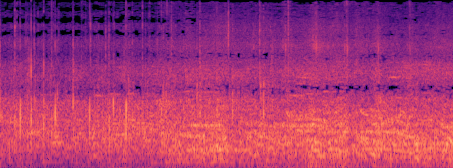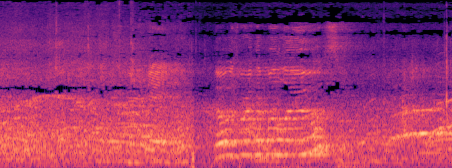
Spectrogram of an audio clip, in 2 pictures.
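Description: A crowd of young children chatter and call out in an echoing hall.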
